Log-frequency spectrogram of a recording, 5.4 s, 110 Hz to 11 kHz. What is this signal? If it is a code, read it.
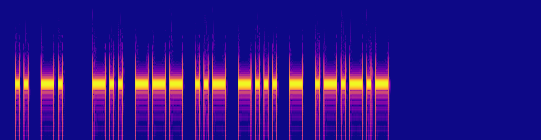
Morse code, heard as a keyed tone, about 28 wpm, 700 Hz. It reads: IN DOUBT.
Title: Sentences from Top 1500 Words 28wpm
